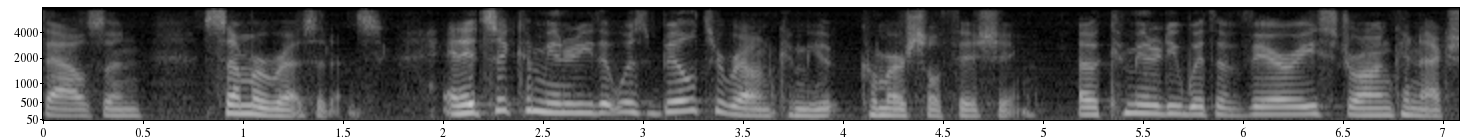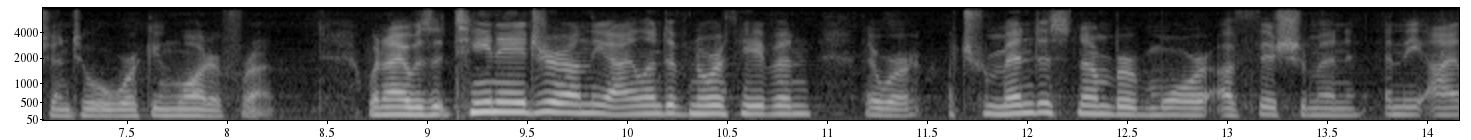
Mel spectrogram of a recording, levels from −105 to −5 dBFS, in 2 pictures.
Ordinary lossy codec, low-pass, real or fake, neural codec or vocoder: AAC, 48 kbps; 7.2 kHz; real; none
